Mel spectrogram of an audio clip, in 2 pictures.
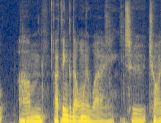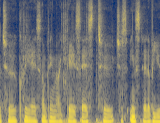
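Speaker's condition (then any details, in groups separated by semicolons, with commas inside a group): No condition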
